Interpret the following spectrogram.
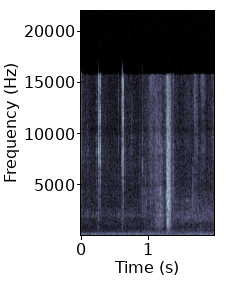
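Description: Water spray bottle squirting a short hiss onto a freshly dug coin held in the palm, about a second in, among a few faint handling clicks over a low steady background rumble.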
